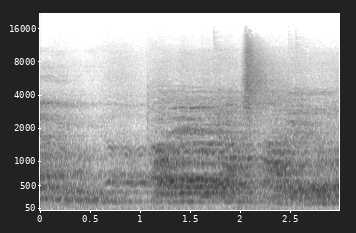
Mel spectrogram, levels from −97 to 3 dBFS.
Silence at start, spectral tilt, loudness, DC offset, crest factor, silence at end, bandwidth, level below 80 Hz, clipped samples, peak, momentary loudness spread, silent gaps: 0 s; -4.5 dB/octave; -30 LUFS; under 0.1%; 14 dB; 0 s; 15 kHz; -60 dBFS; under 0.1%; -14 dBFS; 12 LU; none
